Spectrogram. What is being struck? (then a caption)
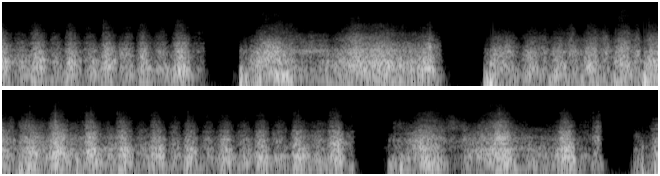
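Foam microphone windscreen. Fingertips of both hands scratch and rub the sides of a dark, rounded foam windscreen over a microphone. The result is a dense, close, rustling scratch with heavy low-end rumble and quick rhythmic strokes, broken by a few brief silent pauses.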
